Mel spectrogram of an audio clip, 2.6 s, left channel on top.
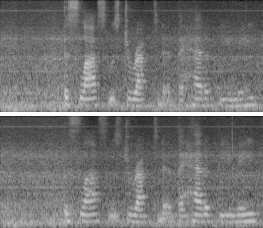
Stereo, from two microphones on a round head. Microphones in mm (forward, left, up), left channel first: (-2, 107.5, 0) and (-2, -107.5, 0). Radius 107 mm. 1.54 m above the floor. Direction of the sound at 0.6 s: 60° left (ahead or behind).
